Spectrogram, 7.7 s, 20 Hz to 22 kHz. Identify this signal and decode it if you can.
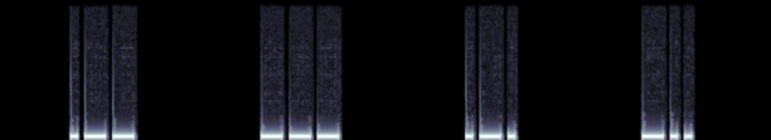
Morse code, heard as a keyed tone, about 17 wpm, spaced as for 6 wpm, 700 Hz. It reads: WORD
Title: 6x Character Spacing - Top 100 Words - 17wpm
